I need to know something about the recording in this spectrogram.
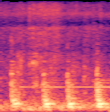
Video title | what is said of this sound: Artiga Chalana may cut cut sound#problem #Sarkar link, new change#problem solve | बहुत जोर आवाज कर रहा है। ये आवाज एक्चुअली इस सॉकर लिंक का है।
